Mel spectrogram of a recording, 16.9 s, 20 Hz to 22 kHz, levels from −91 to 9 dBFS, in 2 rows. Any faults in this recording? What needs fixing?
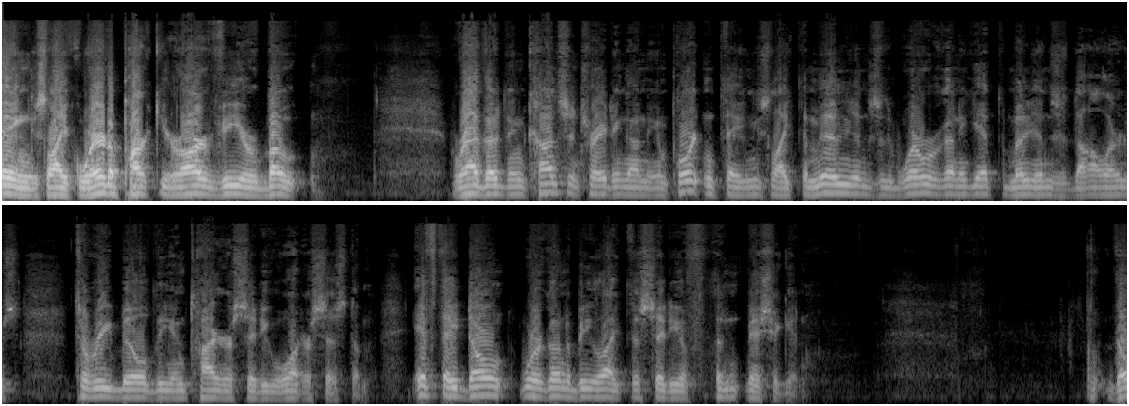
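Hard clipping runs through the whole speech clip, with the signal driven about 14 dB past what one stage could pass. A few percent of samples were pinned at that stage's limit, so every loud syllable carries a harsh, fizzy edge. On the waveform the peaks are sliced into flat plateaus at a fixed level. On the spectrogram each loud moment throws vertical smears of energy high into the kHz range. To prevent it, lower the gain ahead of the stage that overloads so that peaks keep some headroom.

From 0 to 1.02 s there is a separate microphone overload, likely caused by the input volume being set too high for the converter. Peaks run about 4 dB over its limit, and roughly a tenth of samples are cut off. The opening therefore sounds more crackly and strained than what follows. The waveform there is dense with squared-off tops. The spectrogram shows heavier broadband splatter above the speech harmonics. 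To prevent it, set the microphone input lower before recording starts.

The microphone volume is stepped down three times, likely by the call software reacting to that overload. The level drops by about 6 dB at 1.02 s, then by about 4 dB at 2.04 s and again at 3.75 s. Voice and background fall together at each point. On the waveform the envelope shrinks abruptly at each time, like a staircase. On the spectrogram the whole frequency range dims at once, with a vertical edge. To prevent it, disable automatic microphone gain adjustment and fix the input level manually.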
